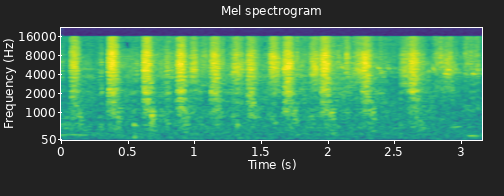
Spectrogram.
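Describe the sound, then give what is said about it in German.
Tonja, a polar bear mother in Berlin, giving her typical contact call to her cub to get it to follow her outside: a quick series of breathy, huffing chuffs in a steady, panting rhythm, moderately loud, with no voices. “Die haben so einen ganz typischen Kontaktlaut.”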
